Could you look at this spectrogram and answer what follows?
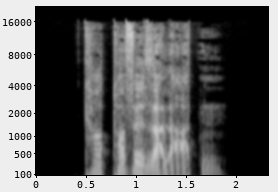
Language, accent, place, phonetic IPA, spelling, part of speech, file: German, Germany, Berlin, [kaʁˈtɔfl̩zaˌlaːtn̩], Kartoffelsalaten, noun, De-Kartoffelsalaten.ogg
- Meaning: dative plural of Kartoffelsalat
